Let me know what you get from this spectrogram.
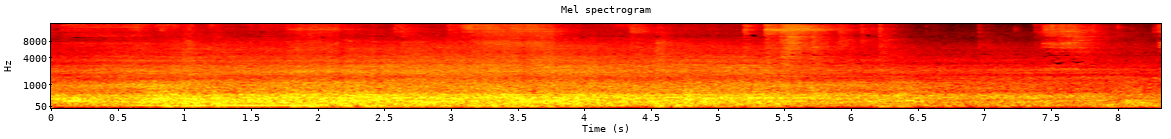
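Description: Diesel locomotive-hauled passenger train rolling past a station platform. The locomotive's engine passes low and loud about a second in, then the coaches' wheels run by with brief high squeals. The sound eases off over the last couple of seconds.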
